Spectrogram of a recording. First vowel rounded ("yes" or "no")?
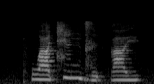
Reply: no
